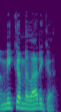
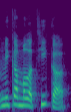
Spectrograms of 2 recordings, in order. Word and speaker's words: Mika Melatika: one of my favorite things okay can you pronounce my full name uh Mika melodica hey you actually did it right um yeah that's all right A lot of people pronounce it Mika molatica melatika yeah sound like a character from Lord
